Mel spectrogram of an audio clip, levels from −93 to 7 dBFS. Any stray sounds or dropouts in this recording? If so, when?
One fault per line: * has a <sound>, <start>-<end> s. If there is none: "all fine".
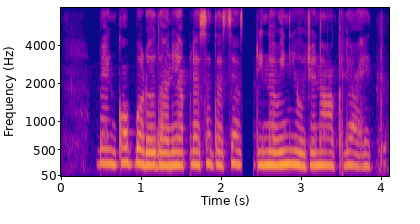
* has a dropout, 2.3-2.4 s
